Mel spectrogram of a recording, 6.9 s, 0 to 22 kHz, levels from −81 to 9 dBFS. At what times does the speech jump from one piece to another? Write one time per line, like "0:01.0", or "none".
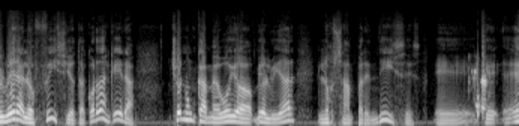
0:01.5
0:03.4
0:05.7

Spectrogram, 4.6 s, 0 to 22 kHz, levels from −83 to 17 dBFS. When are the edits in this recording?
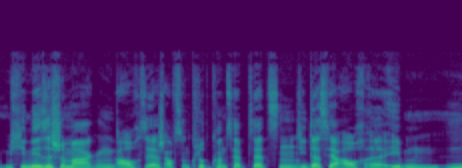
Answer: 0:01.1
0:01.6
0:03.0

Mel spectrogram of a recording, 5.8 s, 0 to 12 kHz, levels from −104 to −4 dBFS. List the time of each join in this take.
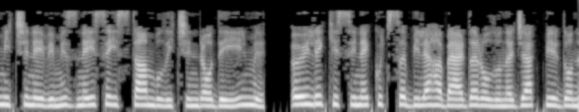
0:02.0
0:02.7

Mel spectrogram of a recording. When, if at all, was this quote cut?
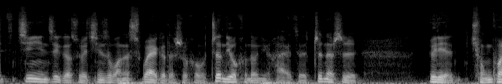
none

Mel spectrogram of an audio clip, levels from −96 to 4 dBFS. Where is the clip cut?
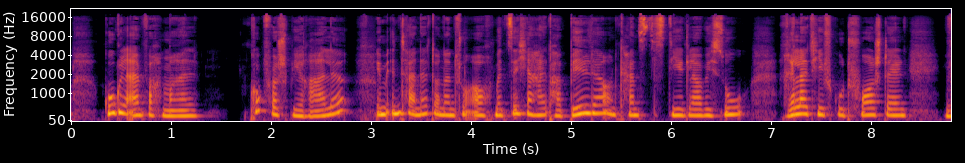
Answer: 0:03.0
0:03.9
0:04.8

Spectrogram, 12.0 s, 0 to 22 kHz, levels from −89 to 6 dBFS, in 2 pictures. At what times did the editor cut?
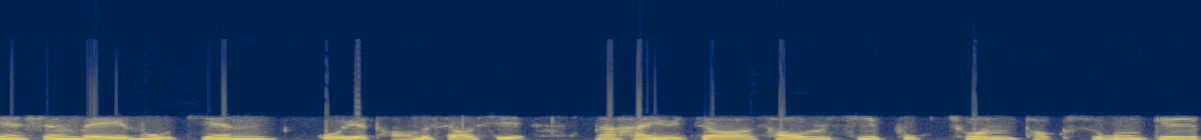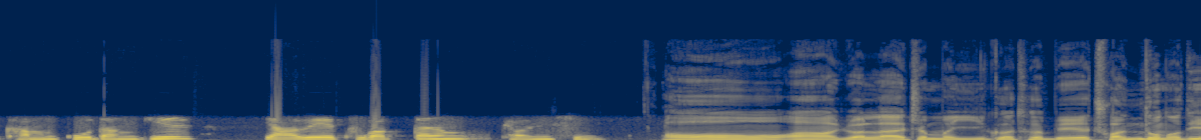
none

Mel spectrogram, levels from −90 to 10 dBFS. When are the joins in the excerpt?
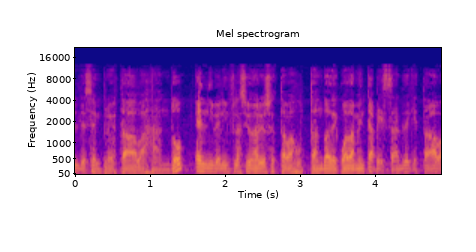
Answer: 0:01.6

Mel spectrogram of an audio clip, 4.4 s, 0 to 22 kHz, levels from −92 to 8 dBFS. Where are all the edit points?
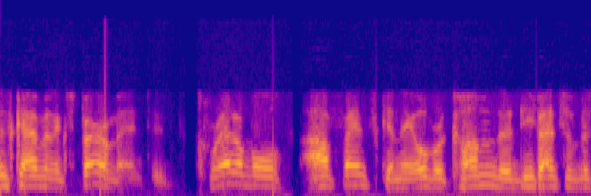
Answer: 0:02.2

